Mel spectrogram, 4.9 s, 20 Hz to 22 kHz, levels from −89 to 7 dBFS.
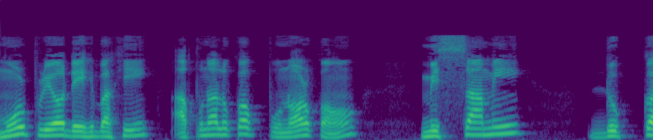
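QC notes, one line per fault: throughout, low-delay AAC compression: The speech has likely passed through AAC-ELD, the low-latency codec of video calling. The damage is plainly audible, which fits a bitrate around 32 kbps. To keep delay down, the encoder codes about 500 frequency lines a frame with a low-delay window, and at this bitrate it has few bits to spend on each. That makes the voice sound rough and grainy, with the coding errors heard as noise between the harmonics.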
